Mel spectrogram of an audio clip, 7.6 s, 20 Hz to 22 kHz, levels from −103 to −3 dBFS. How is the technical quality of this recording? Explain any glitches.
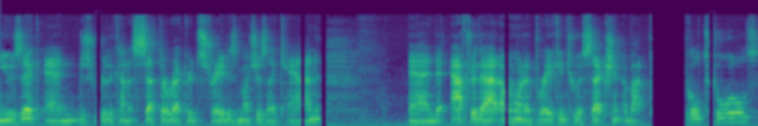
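The recording has two kinds of interruption: regular chunk gaps and two broadcast dropouts.

Gap between chunks: 44 ms silences at 0.96, 3.00, 5.05 and 7.09 s, one at each join of 2-second chunks.

Digital broadcast dropout: the sound mutes with a roughly 3 ms fade at 3.21 to 3.26 s and again at 6.52 to 6.86 s, about 336 ms. The receiver silenced frames it lost or that failed their check, so that audio is lost.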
